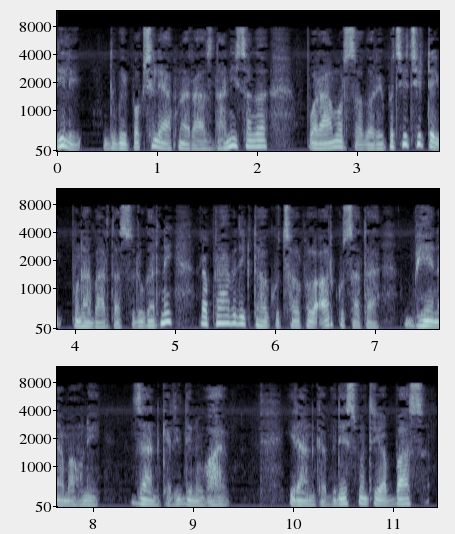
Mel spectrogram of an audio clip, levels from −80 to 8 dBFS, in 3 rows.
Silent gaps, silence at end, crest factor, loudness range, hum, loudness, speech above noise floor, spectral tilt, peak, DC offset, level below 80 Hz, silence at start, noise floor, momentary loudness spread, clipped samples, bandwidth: none; 0.1 s; 18 dB; 3 LU; none; -19 LUFS; 20 dB; -4.5 dB/octave; 0 dBFS; under 0.1%; -48 dBFS; 0 s; -38 dBFS; 10 LU; under 0.1%; 8.2 kHz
